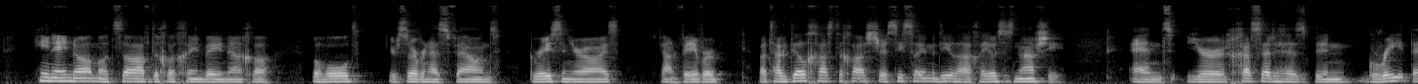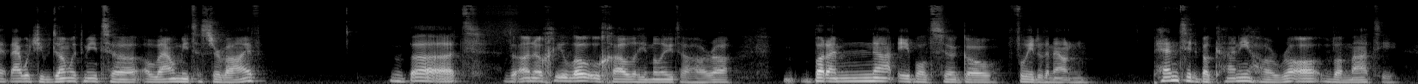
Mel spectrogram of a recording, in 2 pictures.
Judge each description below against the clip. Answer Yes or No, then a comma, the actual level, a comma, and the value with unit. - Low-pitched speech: Yes, low, 120 Hz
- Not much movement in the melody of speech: No, average, 3.7 semitones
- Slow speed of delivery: Yes, slow, 90 wpm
